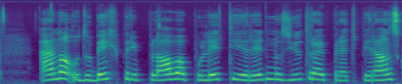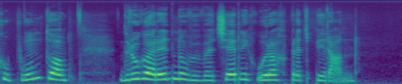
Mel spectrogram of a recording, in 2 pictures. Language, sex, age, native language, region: Slovenian, female, 18-29, Slovenian, Pomurje region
